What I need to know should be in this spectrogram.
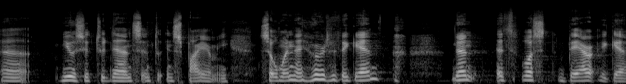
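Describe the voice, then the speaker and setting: A woman's bright, sharp voice with a Dutch accent and fairly even intonation. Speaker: dancer. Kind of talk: panel discussion. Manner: halting, searching for words.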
